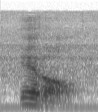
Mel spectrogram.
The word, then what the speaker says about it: it'll: move it'll it'll it'll it'll it'll so it rhymes with big and little little so little has an L at the beginning it'll is the same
